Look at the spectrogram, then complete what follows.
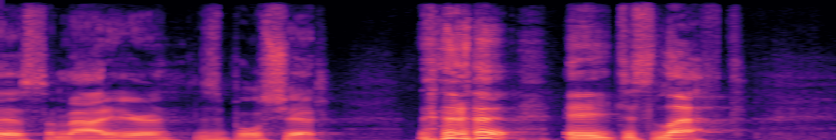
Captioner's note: chuckles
